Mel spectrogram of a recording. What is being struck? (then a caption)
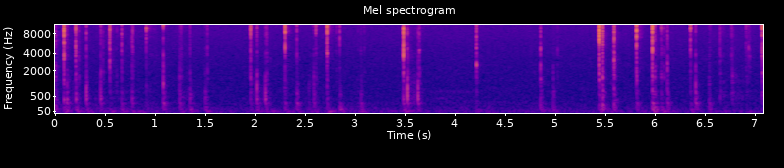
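Laptop keyboard with plastic keys in a metal body. Long nail tips type on a backlit MacBook Pro keyboard with plastic keycaps set in an aluminum body. The result is a fast, uneven run of sharp, bright clicks and taps, each cutting off almost instantly. Soft patter sits between the louder strikes.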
